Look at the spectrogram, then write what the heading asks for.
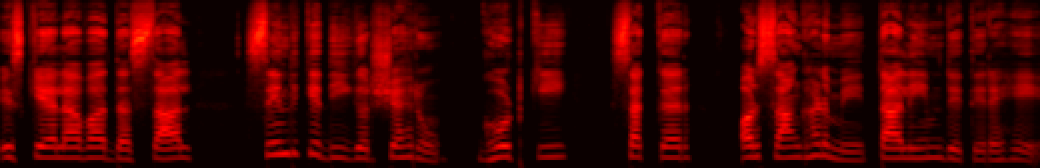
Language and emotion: Urdu, neutral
